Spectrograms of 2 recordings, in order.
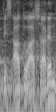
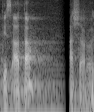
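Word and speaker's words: تِسْعَةَ عَشَرَ: tiata Asaro utawi Solong tetap bacanya bukan tisatu asarin tapi tisata Asaro jadi kita tahu secara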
